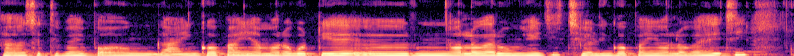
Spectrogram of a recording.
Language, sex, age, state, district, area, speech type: Odia, female, 45-60, Odisha, Kendujhar, urban, spontaneous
